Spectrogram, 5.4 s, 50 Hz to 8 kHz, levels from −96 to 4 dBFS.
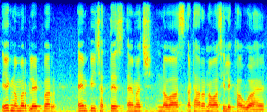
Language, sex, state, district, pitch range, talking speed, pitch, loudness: Hindi, male, Uttar Pradesh, Lalitpur, 145-165 Hz, 145 wpm, 150 Hz, -15 LUFS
